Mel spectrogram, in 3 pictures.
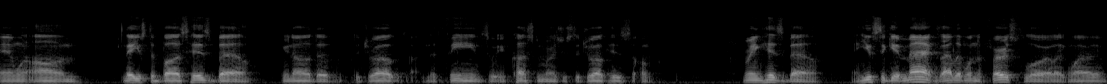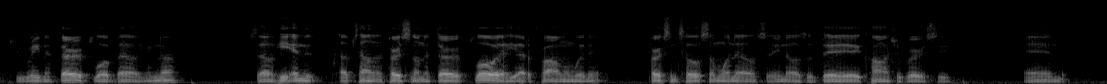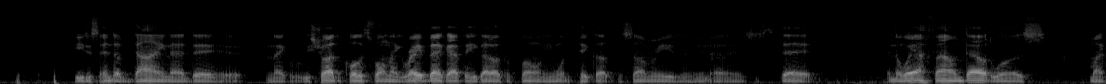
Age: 30-49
